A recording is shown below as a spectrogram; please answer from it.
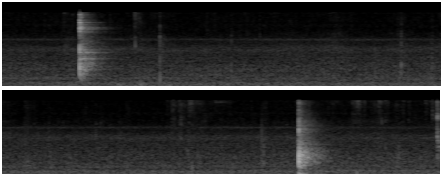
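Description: Quiet room tone broken by two short, sharp clinks: a metal spoon against a stainless-steel mixing bowl about a second in, and a louder knock near the end.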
